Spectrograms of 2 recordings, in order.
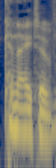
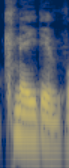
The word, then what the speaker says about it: Knative: I always thought that Knative should be pronounced Knative, like Donald Knuth. – Yeah, no, there was a lot of discussions about how should it be pronounced, and Knative was definitely there, and it was like, no. But you know, whatever. And there's always Mark who calls it Cantive.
